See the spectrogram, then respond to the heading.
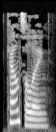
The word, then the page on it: counseling: British English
